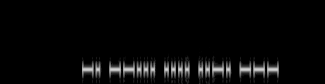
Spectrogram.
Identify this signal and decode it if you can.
Morse code, heard as a keyed tone, about 36 wpm, 700 Hz. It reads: N7HFO
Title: USA Call Signs - 5 Characters - Repeated 3x - 35wpm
